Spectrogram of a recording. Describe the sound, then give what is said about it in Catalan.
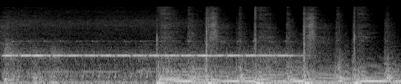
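A Rodalies commuter train heading toward Cerdanyola at 11 in the morning on a gloomy, cloud-covered day: a steady mechanical hum, then a louder rumble with rhythmic clacking of wheels over rail joints, continuous, with no voices. “algú ha entrat al tren”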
